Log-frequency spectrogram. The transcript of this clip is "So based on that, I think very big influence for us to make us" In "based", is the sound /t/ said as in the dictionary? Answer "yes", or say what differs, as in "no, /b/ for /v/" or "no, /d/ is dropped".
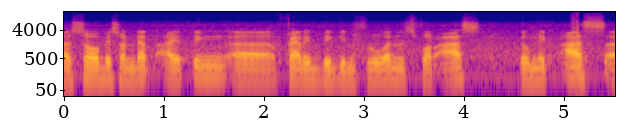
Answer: no, /t/ is dropped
